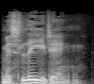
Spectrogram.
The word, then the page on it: misleading: British English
